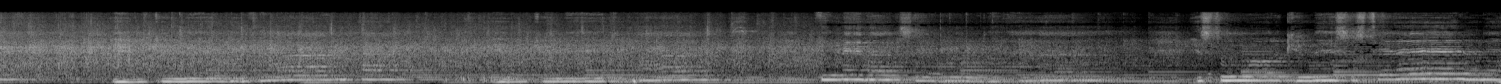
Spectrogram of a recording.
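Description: Sustained, loud applause from an audience giving a strong round of applause to the Lord during a church worship service, a dense crackling wash of clapping that continues steadily for the whole stretch, with sustained musical tones and singing-like notes running beneath it.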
